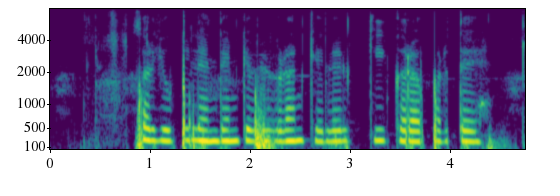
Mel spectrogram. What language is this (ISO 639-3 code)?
mai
